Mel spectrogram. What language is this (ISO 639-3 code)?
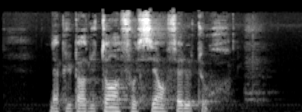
fra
